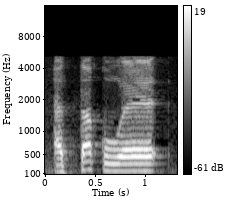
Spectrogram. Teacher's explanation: الإمالة أو التقليل يسمى بالإمالة الصغرى، لا هي فتح ولا هي إمالة بالفك السفلي لأسفل لتحقيق كسرة كاملة. التقوى هذا هو الفتح، التقوى هذا هو التقليل.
